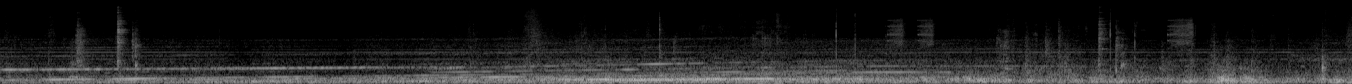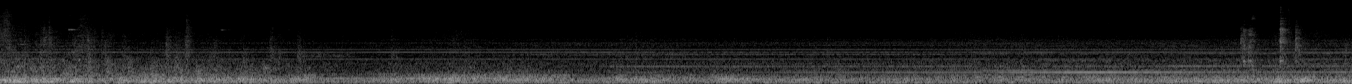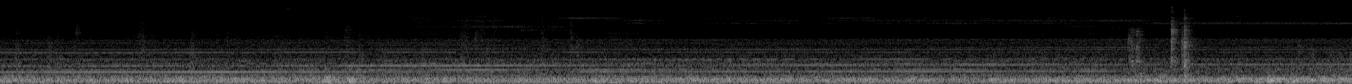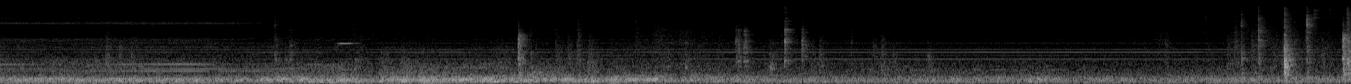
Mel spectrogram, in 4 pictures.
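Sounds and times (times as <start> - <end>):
whining tones: 0.0 - 10.8, 19.2 - 45.4
train wheels rumbling on rails: 0.0 - 54.0.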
